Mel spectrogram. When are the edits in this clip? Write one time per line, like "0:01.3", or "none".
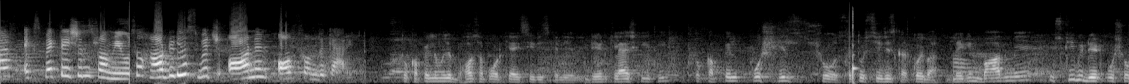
0:01.3
0:03.9
0:05.9
0:08.4
0:09.5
